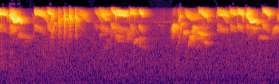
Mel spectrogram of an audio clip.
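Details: Tireless sunbird song made of high, sibilant twitters and quick trills in two long bursts split by a half-second silence.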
